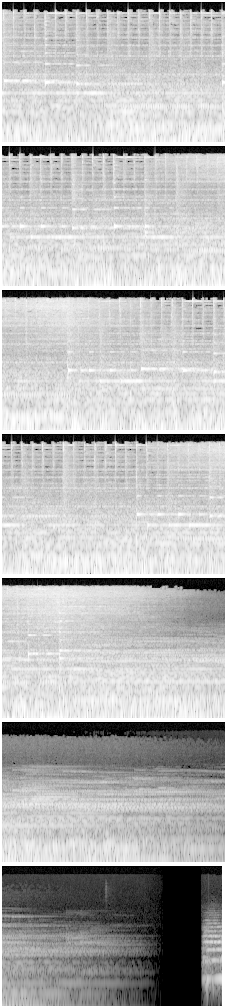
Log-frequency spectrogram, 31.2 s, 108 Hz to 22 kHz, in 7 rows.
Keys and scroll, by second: 3.5 Escape, 6.4 Escape, 7.3 ctrl+a, 20.6 Escape, 22.7 ctrl+a.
